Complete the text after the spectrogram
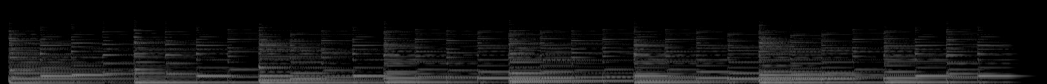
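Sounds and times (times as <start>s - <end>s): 
counterpoint a4: 0.1s - 10.1s.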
